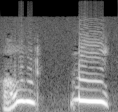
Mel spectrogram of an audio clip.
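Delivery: very high, stunned squeak; thunderstruck. A narrator's reading. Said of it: "Tass was thunderstruck".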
